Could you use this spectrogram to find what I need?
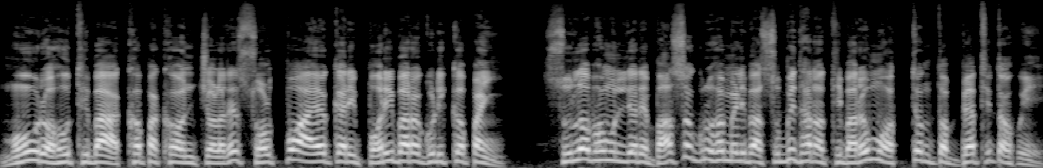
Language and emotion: Odia, angry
